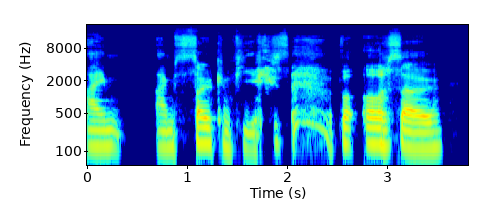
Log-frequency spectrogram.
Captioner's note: chuckles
